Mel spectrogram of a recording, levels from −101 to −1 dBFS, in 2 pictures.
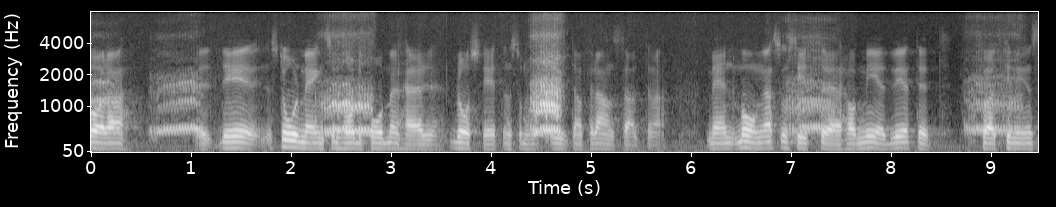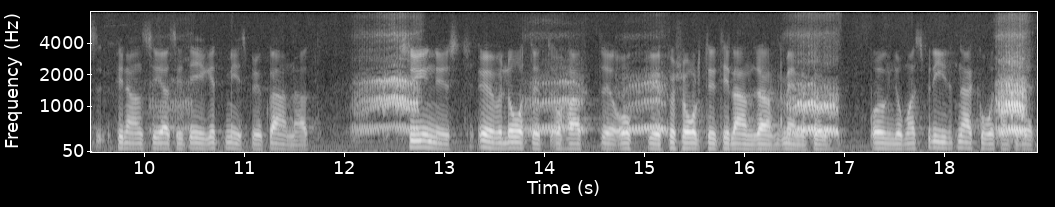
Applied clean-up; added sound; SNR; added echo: none; Cat; 5 dB; none.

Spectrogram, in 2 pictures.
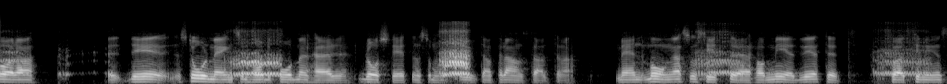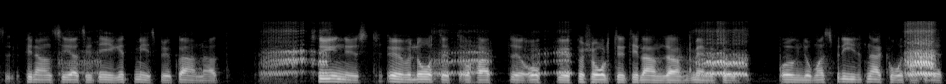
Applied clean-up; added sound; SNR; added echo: neural mask model RNNoise.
